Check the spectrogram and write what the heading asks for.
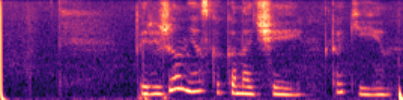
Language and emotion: Russian, neutral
